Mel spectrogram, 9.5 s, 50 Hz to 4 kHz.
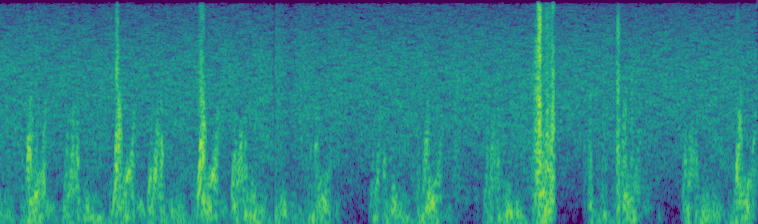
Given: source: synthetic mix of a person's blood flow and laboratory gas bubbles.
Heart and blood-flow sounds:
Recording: Doppler ultrasound of blood flow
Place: precordium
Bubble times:
no bubbles
From the record:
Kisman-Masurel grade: 000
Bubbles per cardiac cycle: 0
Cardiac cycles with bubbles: 0%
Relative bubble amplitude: no bubbles discernible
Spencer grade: 0 (complete lack of bubble signals)

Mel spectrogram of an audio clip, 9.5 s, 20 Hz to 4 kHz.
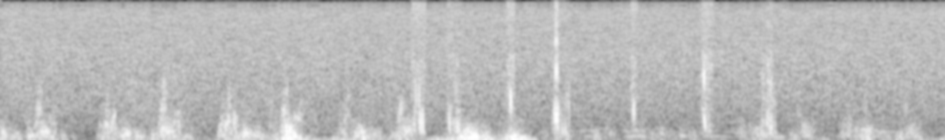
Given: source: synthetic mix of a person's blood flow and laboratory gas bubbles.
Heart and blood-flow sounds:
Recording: Doppler ultrasound of blood flow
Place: precordium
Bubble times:
4.10-4.25 s: bubbles
4.46-4.62 s: bubbles
5.06-5.14 s: bubbles
5.50-5.69 s: bubbles
6.30-6.38 s: bubbles
7.00-7.14 s: bubbles
7.60-7.76 s: bubbles
From the record:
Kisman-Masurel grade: 122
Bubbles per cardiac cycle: 1 to 2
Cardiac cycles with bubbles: 10 to 50%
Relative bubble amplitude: moderate (0.250 to 0.450)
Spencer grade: 2 (many but less than half of the cardiac periods contain bubble signals, singularly or in groups)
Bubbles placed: only in the low amplitude regions of the cardiac cycle

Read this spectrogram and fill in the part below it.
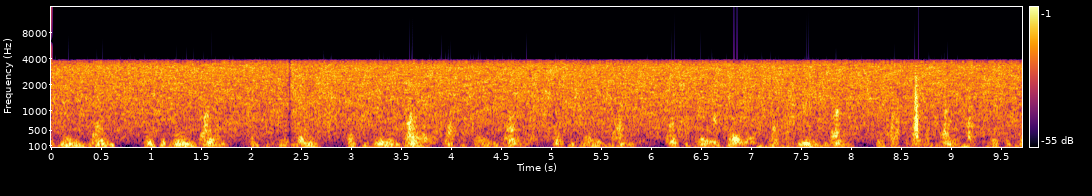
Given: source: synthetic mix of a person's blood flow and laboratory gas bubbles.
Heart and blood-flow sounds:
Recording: Doppler ultrasound of blood flow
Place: precordium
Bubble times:
6.13-6.26 s: bubbles
6.61-6.67 s: bubbles
From the record:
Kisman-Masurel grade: 211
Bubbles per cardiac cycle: several, 3 to 8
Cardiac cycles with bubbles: 1 to 10%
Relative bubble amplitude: barely perceptible (0.100 to 0.250)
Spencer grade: 1 (occasional bubble signal discernible with the cardiac motion signal, with majority of cardiac periods free of bubbles)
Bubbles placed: anywhere in the cardiac cycle

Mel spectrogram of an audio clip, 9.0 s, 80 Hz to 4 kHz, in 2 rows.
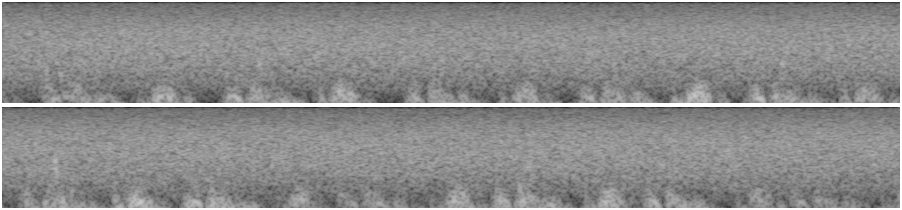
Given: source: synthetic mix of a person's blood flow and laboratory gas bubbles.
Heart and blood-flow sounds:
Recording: Doppler ultrasound of blood flow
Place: precordium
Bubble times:
0.00-0.09 s: bubbles
0.15-0.43 s: bubbles
From the record:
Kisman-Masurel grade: 211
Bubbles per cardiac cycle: several, 3 to 8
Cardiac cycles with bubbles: 1 to 10%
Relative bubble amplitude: barely perceptible (0.100 to 0.250)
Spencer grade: 1 (occasional bubble signal discernible with the cardiac motion signal, with majority of cardiac periods free of bubbles)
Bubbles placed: anywhere in the cardiac cycle

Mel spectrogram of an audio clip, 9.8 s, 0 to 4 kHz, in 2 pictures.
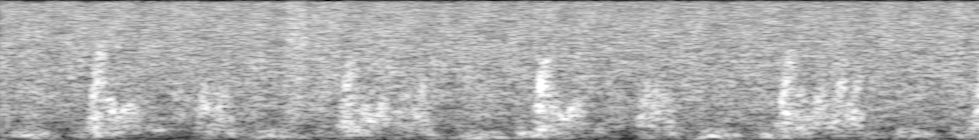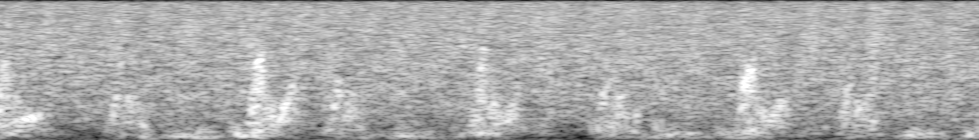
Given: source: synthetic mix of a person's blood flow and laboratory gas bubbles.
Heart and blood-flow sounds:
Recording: Doppler ultrasound of blood flow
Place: precordium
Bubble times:
0.00-0.07 s: bubbles
7.82-8.23 s: bubbles
From the record:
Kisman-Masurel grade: 121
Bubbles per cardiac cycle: 1 to 2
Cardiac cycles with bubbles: 10 to 50%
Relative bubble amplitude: barely perceptible (0.100 to 0.250)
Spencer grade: 2 (many but less than half of the cardiac periods contain bubble signals, singularly or in groups)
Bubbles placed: only in the low amplitude regions of the cardiac cycle

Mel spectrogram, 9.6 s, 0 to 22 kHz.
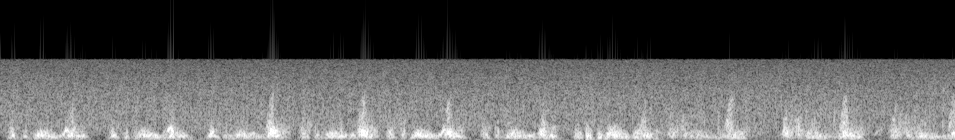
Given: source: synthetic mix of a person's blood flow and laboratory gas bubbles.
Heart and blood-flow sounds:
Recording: Doppler ultrasound of blood flow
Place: precordium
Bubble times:
no bubbles
From the record:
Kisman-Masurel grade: 000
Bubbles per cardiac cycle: 0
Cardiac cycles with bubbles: 0%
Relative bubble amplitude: no bubbles discernible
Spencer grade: 0 (complete lack of bubble signals)

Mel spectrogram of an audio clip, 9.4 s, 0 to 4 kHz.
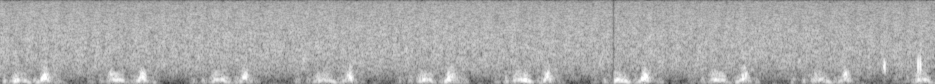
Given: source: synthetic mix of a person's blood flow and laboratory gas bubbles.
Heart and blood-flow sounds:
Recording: Doppler ultrasound of blood flow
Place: precordium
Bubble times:
8.83-8.90 s: bubbles
9.17-9.25 s: bubbles
From the record:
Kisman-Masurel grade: 123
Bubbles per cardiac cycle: 1 to 2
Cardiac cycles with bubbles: 10 to 50%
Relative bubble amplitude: loud (0.450 to 0.775)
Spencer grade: 2 (many but less than half of the cardiac periods contain bubble signals, singularly or in groups)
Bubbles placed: only in the low amplitude regions of the cardiac cycle

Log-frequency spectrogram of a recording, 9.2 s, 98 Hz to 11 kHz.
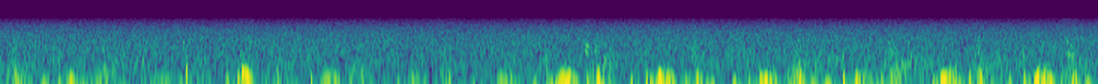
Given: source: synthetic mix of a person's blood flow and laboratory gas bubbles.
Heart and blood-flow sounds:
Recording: Doppler ultrasound of blood flow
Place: precordium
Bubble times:
1.50-1.60 s: bubbles
2.00-2.12 s: bubbles
4.87-4.92 s: bubbles
8.85-8.98 s: bubbles
From the record:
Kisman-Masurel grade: 123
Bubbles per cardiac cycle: 1 to 2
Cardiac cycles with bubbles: 10 to 50%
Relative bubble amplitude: loud (0.450 to 0.775)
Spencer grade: 2 (many but less than half of the cardiac periods contain bubble signals, singularly or in groups)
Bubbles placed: anywhere in the cardiac cycle

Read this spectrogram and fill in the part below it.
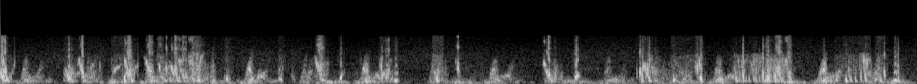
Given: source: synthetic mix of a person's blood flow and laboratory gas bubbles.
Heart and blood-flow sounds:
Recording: Doppler ultrasound of blood flow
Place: precordium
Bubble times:
0.00-0.15 s: bubbles
0.63-1.04 s: bubbles
1.11-1.38 s: bubbles
1.44-2.17 s: bubbles
2.24-2.35 s: bubbles
2.77-2.85 s: bubbles
3.14-3.29 s: bubbles
3.38-3.46 s: bubbles
3.78-4.00 s: bubbles
4.31-4.46 s: bubbles
4.55-4.62 s: bubbles
5.42-5.59 s: bubbles
5.73-5.82 s: bubbles
6.36-6.62 s: bubbles
6.70-7.06 s: bubbles
7.30-7.95 s: bubbles
8.34-8.71 s: bubbles
8.74-9.04 s: bubbles
From the record:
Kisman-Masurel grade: 233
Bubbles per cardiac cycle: several, 3 to 8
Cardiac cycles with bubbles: 50 to 99%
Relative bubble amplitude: loud (0.450 to 0.775)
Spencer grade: 3 (all of the cardiac periods contain showers or single bubble signals, but not dominating or overriding the cardiac motion signals)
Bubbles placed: only in the low amplitude regions of the cardiac cycle

